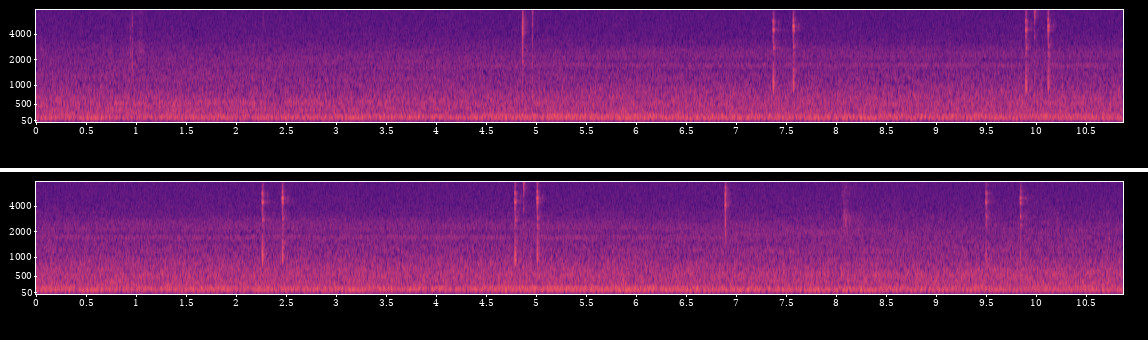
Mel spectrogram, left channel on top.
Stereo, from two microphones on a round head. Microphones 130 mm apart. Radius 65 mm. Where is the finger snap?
I don't hear a finger snap.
